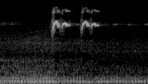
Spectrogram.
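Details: Calling female blue-crowned hanging parrot giving two quick high, thin squeaky notes, each a sharp chip slurring into a short whistle, against faint low background hum.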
